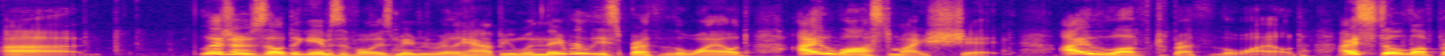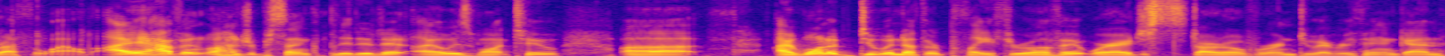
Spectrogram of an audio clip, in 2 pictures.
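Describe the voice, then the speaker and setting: Talking at a very fast pace, a man with a medium pitch uses lively intonation. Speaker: video game streamer. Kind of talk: casual live stream chat. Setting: live stream.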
